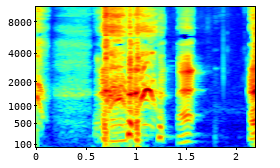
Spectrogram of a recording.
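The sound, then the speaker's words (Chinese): A voice imitates the chronic cough of long-term bronchitis with a few harsh, rattling cough and throat-clearing bursts separated by short pauses. “咱们说这个咳嗽的，你像老慢支气管炎的，常年咳嗽的，一听这声”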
